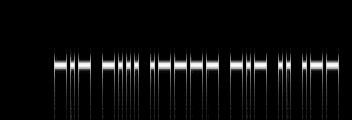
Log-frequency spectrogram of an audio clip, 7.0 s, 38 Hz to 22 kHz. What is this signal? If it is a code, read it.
Morse code, heard as a keyed tone, about 15 wpm, 700 Hz. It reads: KB1KIW
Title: USA Callsign DE Callsign 15wpm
